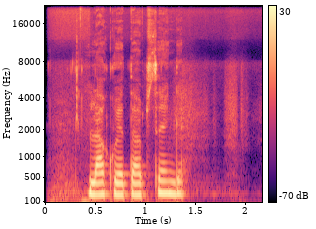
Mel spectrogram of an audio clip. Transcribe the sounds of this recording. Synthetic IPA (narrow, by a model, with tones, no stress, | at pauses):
la˨kwɛ˨ta˨psɛ˦ŋɡɛ˦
